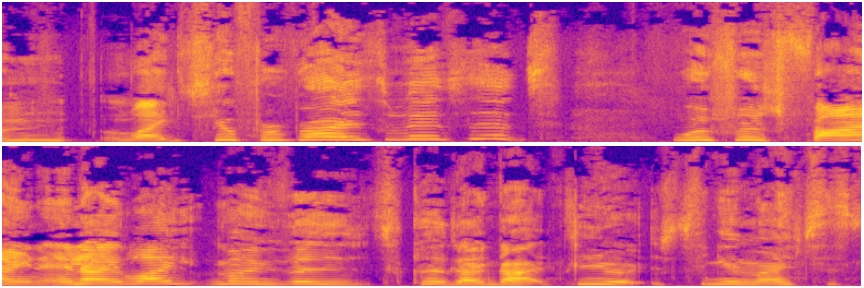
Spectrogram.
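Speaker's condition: Cerebral palsy; born addicted

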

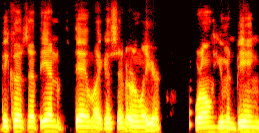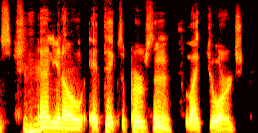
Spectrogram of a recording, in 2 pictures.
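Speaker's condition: Cerebral palsy, mild

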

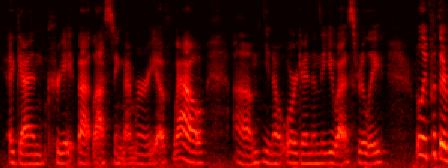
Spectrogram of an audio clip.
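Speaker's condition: No condition

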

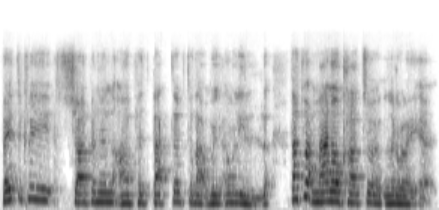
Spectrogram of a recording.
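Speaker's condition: Deaf or hard of hearing; does not hear everything

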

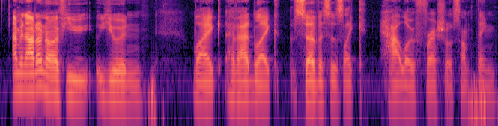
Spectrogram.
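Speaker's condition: No condition

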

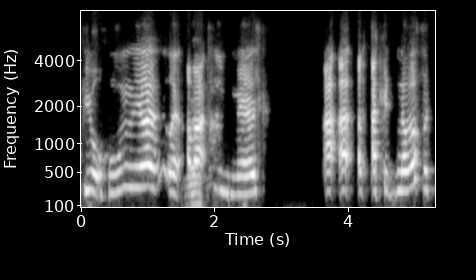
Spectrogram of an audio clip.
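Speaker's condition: Cerebral palsy; riding for disabled 15 years

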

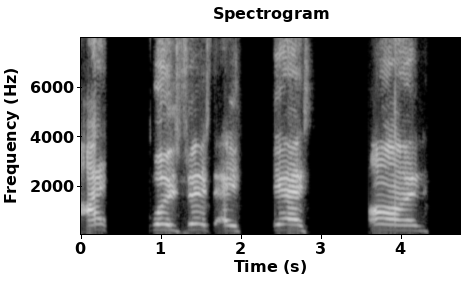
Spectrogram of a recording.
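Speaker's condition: Cerebral palsy; wheelchair user

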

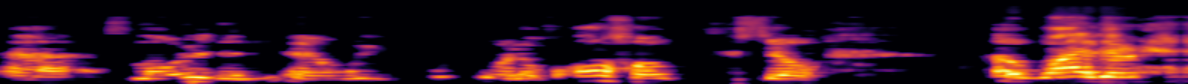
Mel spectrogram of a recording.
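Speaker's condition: Cerebral palsy, spastic quadriplegia

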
